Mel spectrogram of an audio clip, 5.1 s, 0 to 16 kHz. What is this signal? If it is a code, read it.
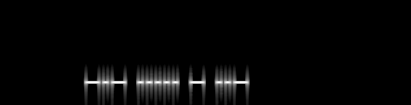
Morse code, heard as a keyed tone, about 22 wpm, 700 Hz. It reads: K5TU
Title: Call Signs Repeated 3x - 22wpm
